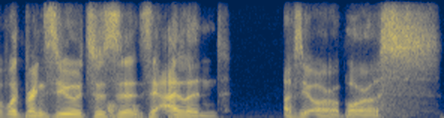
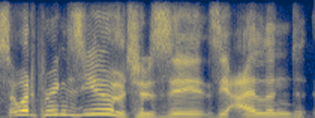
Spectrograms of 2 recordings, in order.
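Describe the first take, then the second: First: Second attempt at a lightly French-accented knight; restrained French lilt. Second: Put-on British accent sliding into French, high start; lively, high French-lilted accent; accidental French lilt. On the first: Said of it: "a little bit of a French lilt". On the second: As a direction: say "the island" as "ze island", French-tinged accent. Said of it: "where's that Z coming from".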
